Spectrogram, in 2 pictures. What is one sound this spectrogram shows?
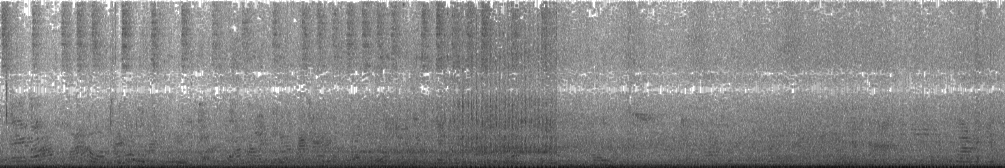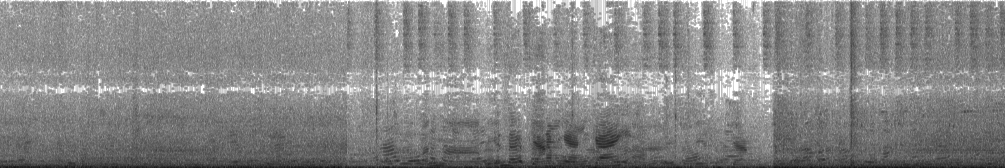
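Motorbikes putter past on a busy street.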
